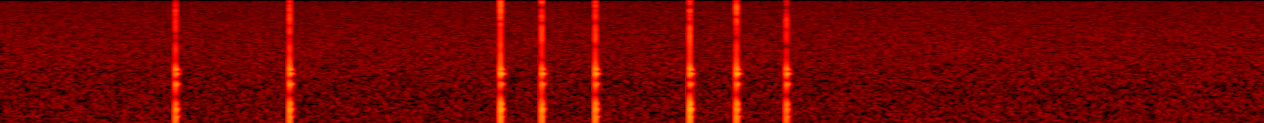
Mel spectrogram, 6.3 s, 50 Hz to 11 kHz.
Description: Tap code, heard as taps on a table, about 4 knocks a second. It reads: AN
